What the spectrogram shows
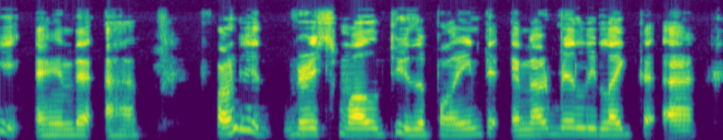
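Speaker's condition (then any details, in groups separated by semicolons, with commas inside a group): Friedreich's ataxia; diagnosed after over two years of worsening symptoms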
